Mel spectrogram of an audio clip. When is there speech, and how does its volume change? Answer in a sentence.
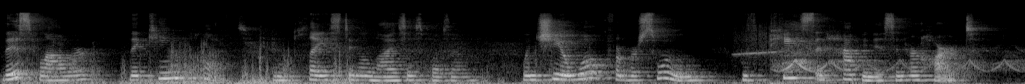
The speech can be heard from 0.0 to 9.8 s, at a steady volume.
